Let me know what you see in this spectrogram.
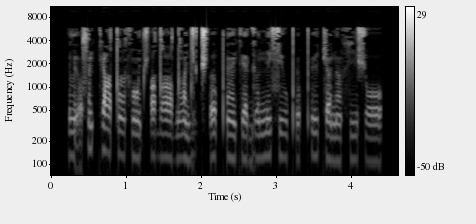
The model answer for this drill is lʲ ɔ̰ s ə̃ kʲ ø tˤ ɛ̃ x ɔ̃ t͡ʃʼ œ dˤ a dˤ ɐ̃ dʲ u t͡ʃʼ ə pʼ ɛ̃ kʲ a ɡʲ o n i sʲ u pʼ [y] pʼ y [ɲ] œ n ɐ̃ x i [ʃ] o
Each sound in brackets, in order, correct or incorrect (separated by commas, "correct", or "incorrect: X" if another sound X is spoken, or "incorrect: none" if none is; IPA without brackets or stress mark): incorrect: ʏ, incorrect: c, correct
